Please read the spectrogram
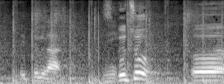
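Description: Brief bits of speech in a pause of the argument, over quiet background music.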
